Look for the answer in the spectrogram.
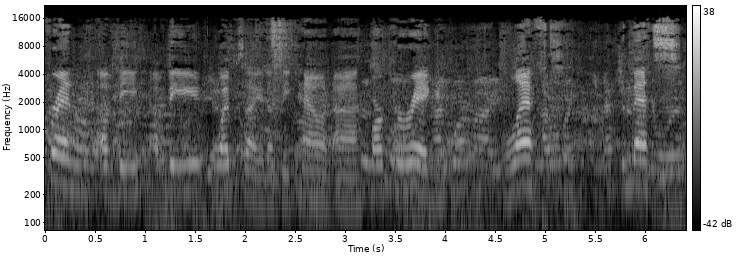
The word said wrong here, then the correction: Craig: You're mispronouncing Craig. – Craig, sorry. I apologize.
